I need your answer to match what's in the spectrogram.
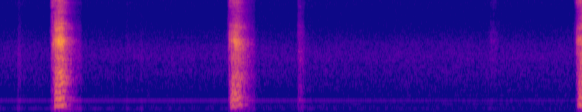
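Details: Female pet that sneezes with her tongue out, long-standing: two sharp, brief sneezes about two seconds apart, then a softer snort, in a quiet room.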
